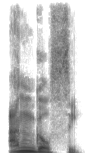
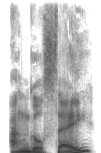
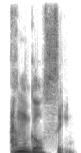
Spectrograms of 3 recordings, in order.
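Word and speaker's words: Anglesey: angle C which if you look at the spelling you would think it's angle say perhaps but it's angle C but the tip is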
